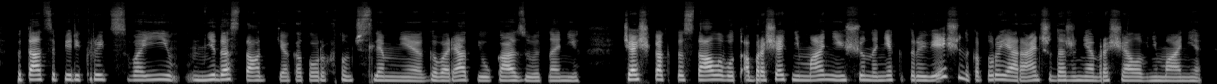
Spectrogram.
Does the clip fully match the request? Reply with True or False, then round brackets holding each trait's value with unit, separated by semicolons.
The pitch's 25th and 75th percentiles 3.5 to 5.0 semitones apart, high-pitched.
False (2.9 semitones; 195 Hz)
